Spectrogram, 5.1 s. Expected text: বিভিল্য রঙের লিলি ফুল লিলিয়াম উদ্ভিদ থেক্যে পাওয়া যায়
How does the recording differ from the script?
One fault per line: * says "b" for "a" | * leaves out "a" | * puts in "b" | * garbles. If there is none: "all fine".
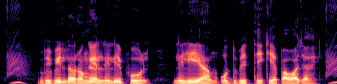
all fine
